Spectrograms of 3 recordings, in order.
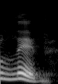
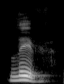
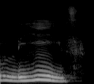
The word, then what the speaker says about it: live: Okay, this is the short I sound. So, for example, if you ask someone a very common question, where do you live? Where do you live? But if you don't pronounce it properly, it will sound like where do you leave? And where, leave, doesn't make sense.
